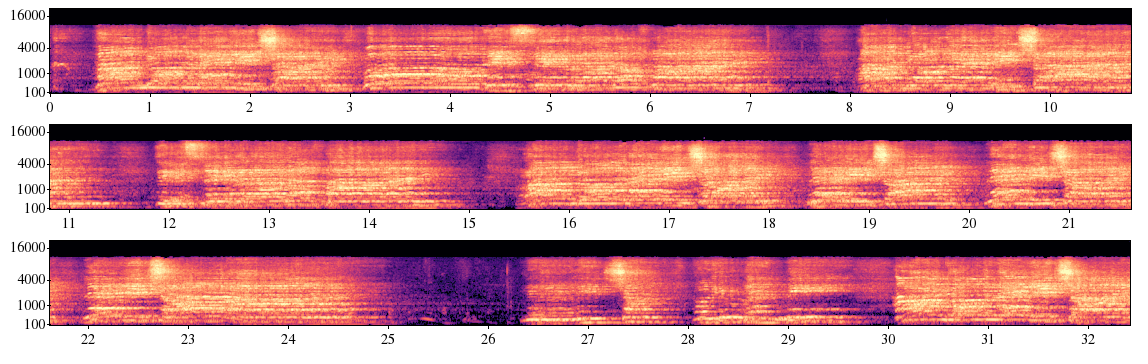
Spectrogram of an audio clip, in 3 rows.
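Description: A group of voices singing together as a chorus, in phrases of several seconds with short breaks between them; the longest break comes about 25 seconds in.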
